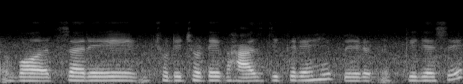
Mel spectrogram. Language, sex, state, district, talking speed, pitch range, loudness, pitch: Hindi, female, Uttar Pradesh, Jyotiba Phule Nagar, 140 wpm, 170-185 Hz, -18 LUFS, 180 Hz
